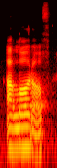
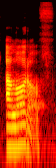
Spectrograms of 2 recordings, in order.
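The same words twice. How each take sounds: No difference in how they are said.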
